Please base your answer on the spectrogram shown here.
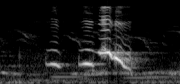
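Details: Soft-voiced Black-naped oriole from Sumbawa giving two brief mellow whistles, then a loud, rasping, downward-sliding note in a short phrase against a quiet background.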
